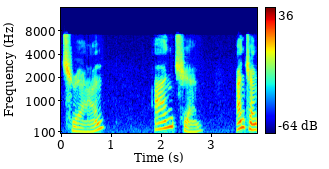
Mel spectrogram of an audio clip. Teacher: 安 first tone, 安 flat. 全 rising tone or second tone,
